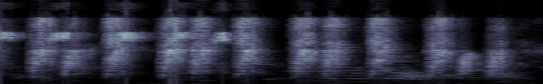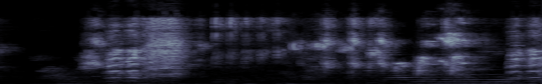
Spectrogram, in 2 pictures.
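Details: Daput-type long-tailed shrike song meant to provoke other shrikes into singing: rapid, crowded scratchy phrases, a brief pause near the middle, then mixed chattering and thin whistled notes.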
